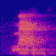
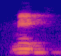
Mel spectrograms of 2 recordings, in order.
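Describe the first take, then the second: First: The vowel is short, like the a in cat. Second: The vowel is long, like the a in cake. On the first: The speaker calls it wrong. "It's not Mac" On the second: The speaker calls it right. "A, A sound"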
